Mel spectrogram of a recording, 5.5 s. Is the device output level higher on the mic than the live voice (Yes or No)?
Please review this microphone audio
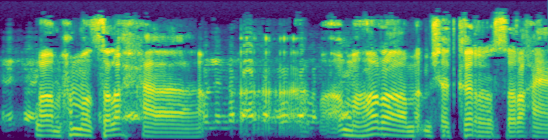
No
